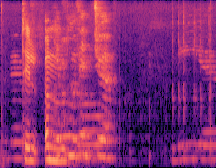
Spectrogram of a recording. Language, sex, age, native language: Icelandic, male, 10, Icelandic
